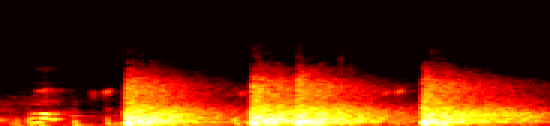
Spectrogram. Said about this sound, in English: Dropping the bags he had taken from the safe, Luke Banner sprinted for the clump of trees as bullets spewed up the dust at his heels.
